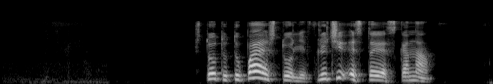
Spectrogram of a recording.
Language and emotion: Russian, angry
